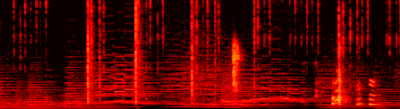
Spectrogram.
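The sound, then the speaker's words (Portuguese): Computer keyboard clicking: a few sharp, separate key taps spaced about half a second apart, then a quicker, louder cluster of clicks at the end, all over a steady tonal hum. “Agora ele clica, clica, clica e não traz uma curiosidade.”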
